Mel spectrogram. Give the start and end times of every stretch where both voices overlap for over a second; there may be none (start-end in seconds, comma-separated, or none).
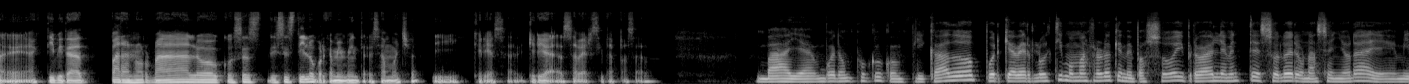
none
